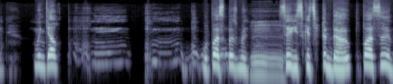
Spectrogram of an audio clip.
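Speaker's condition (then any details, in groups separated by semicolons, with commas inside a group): Cerebral palsy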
